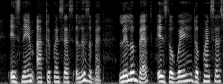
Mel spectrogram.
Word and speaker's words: Lilibet: Market this week is named after princess Elizabeth lieth is the way the princess pronounced her own name and let's not forget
